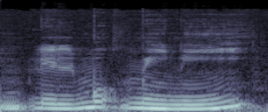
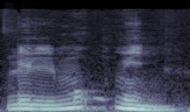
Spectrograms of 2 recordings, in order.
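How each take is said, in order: First: The word ends with a final i vowel. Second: The word ends on a bare n sound. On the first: This is the full written form of the word. "walaupun di sini lil mu'mini" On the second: The reading stops at this word. "nunnya Bapak wakofkan atau disukun"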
